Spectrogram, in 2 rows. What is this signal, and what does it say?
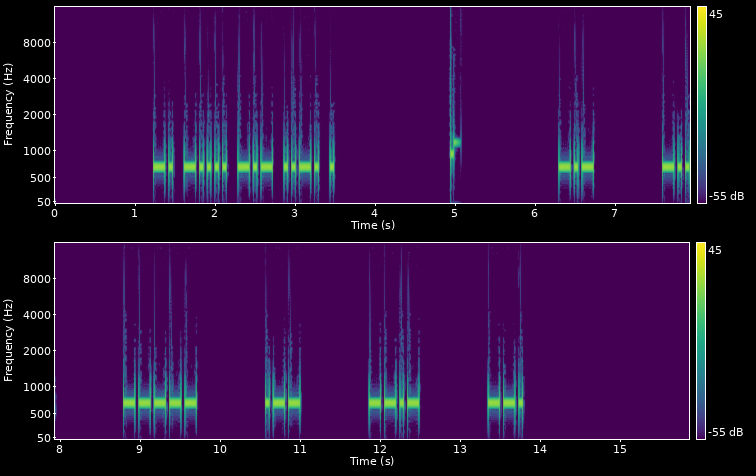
Morse code, heard as a keyed tone, about 25 wpm, spaced as for 12 wpm, 700 Hz. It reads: N6KFE KD0WQG
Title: USA Call Signs - 6x Character Spacing - 25wpm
